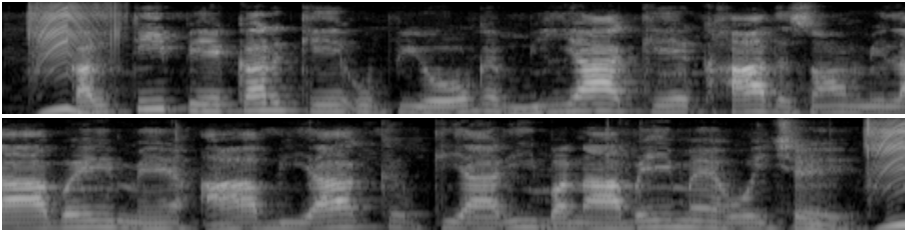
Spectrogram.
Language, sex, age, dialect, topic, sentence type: Maithili, male, 46-50, Eastern / Thethi, agriculture, statement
